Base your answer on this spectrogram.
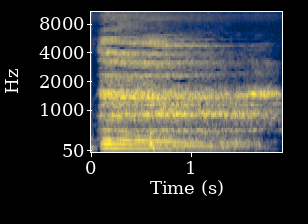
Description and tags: sigh collection air breath respire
